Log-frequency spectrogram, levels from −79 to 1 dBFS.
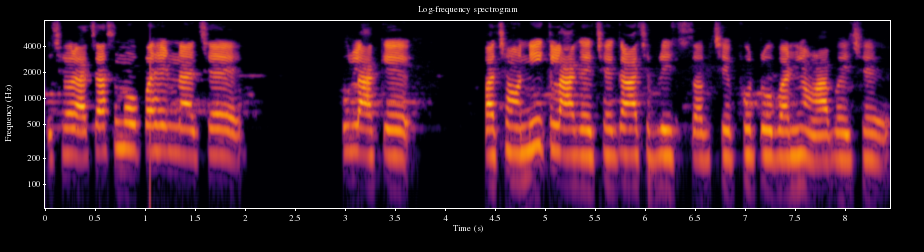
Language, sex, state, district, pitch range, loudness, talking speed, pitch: Maithili, female, Bihar, Saharsa, 205-230 Hz, -16 LUFS, 130 wpm, 220 Hz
